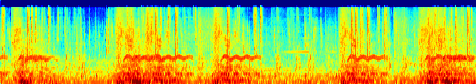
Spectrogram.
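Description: Video game music plays with a warbling melody.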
